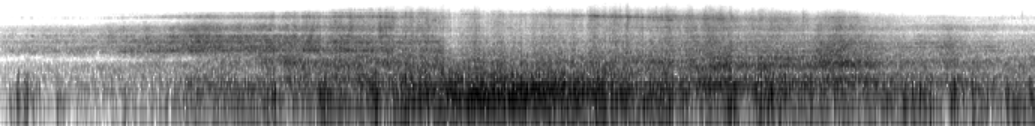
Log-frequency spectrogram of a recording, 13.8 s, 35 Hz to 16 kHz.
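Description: Boeing 737-800's CFM56-7B jet engines at approach power as the airliner flies low overhead on final approach. The noise builds to its loudest about six seconds in, with a high fan whine that dips in pitch as it passes, then eases off.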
